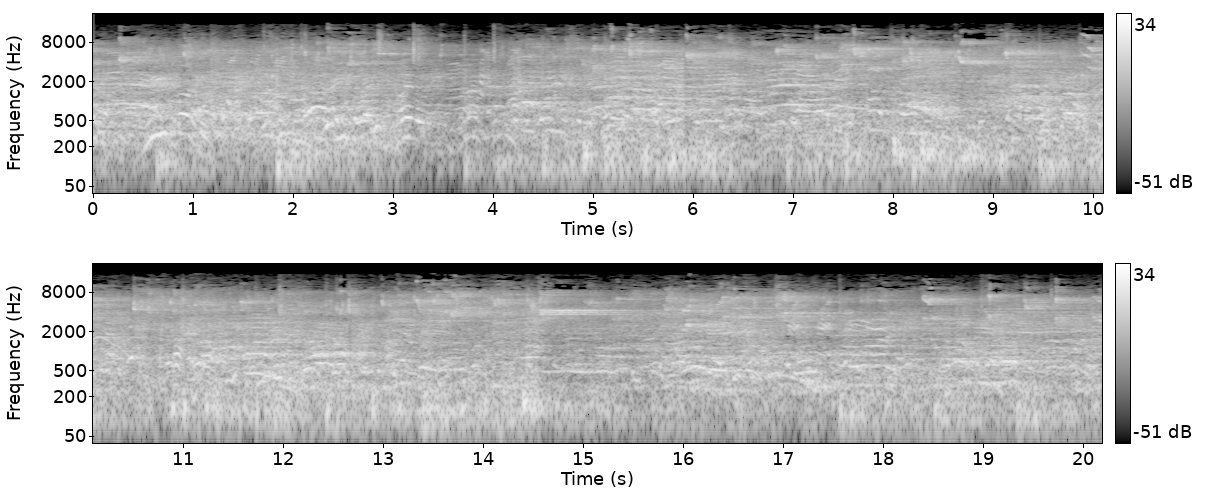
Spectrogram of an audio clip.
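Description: A crowd of people talks and cheers loudly in a large echoing gym.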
